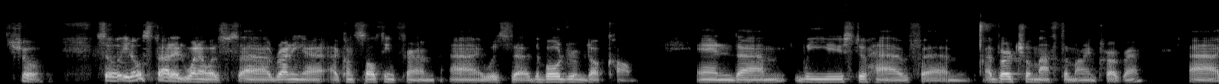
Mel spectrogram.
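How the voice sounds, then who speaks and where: A man in his forties from Spain tells his story on a video call. His voice is very gravelly and a little husky, and the sound is dry and slightly dull. He talks loosely, with many ums and small laughs. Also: on the low side, normal speed, darkish tone, no echo. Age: 40s. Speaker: guest, company founder. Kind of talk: casual interview on a call.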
